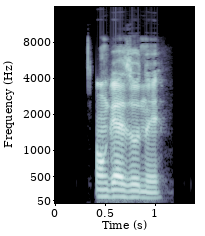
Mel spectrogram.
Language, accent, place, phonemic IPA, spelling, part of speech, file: French, France, Lyon, /ɑ̃.ɡa.zɔ.ne/, engazonner, verb, LL-Q150 (fra)-engazonner.wav
- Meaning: to turf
